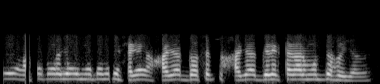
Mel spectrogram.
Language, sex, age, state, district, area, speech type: Bengali, male, 60+, West Bengal, Purba Medinipur, rural, conversation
